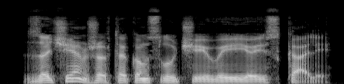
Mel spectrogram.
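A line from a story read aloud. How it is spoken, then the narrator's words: Fairly stern question. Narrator (Russian): Эрминтруда, приятно пораженная его речью, тем не менее нашла в себе силы спросить достаточно суровым тоном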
